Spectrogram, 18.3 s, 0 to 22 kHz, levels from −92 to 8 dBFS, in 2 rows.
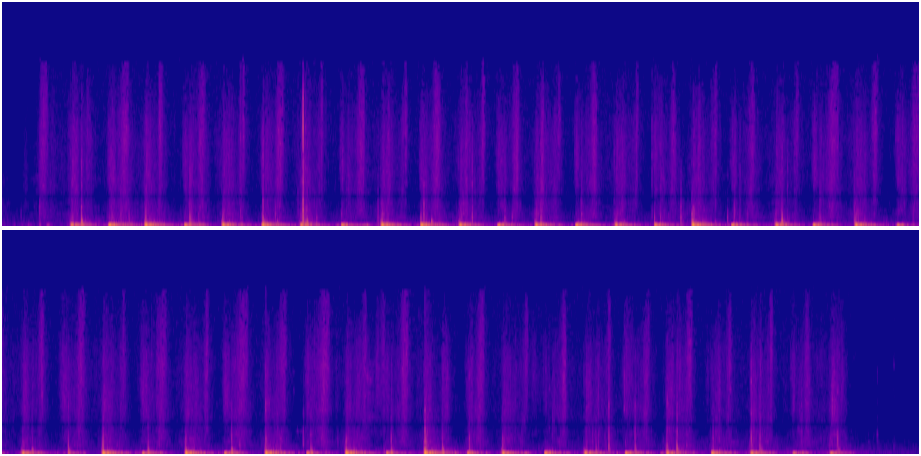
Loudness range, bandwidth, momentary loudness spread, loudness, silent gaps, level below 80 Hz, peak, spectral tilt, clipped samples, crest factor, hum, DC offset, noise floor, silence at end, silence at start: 4 LU; 13.5 kHz; 12 LU; -37 LUFS; none; -38 dBFS; -10 dBFS; -8 dB/octave; under 0.1%; 24 dB; none; under 0.1%; -75 dBFS; 0.75 s; 0.7 s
